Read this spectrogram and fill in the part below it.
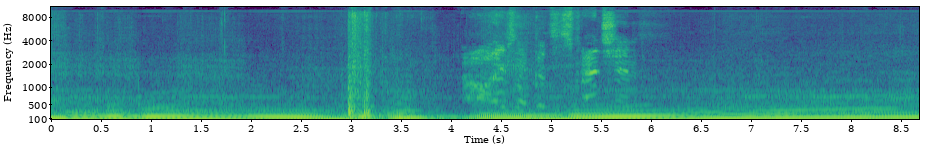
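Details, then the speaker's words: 1996 Civic hatchback on a test drive: deep, booming drone that swells under load from a loud aftermarket exhaust, which is also hitting the frame and vibrating. "yeah that's the exhaust hitting the frame too vibrates pretty good not sure exactly who can drive something that sounds obnoxious but"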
